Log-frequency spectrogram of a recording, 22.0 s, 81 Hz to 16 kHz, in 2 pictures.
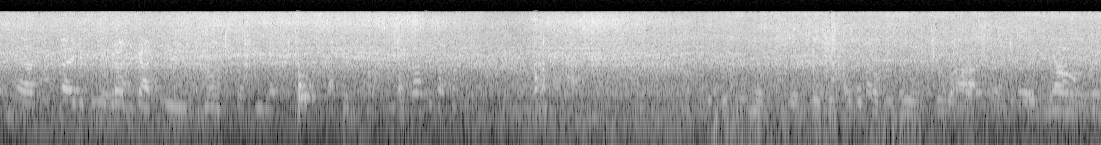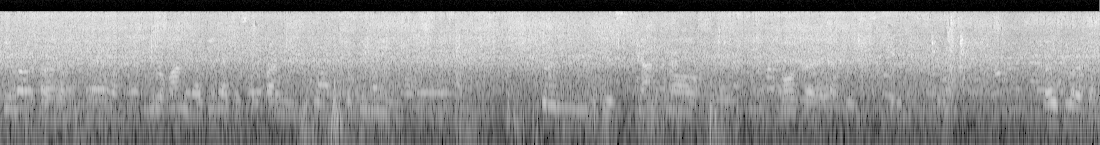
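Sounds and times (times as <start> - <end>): embers sizzling: 0.0 - 22.0
hose water spray hissing: 0.0 - 22.0
voices talking: 0.0 - 22.0.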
